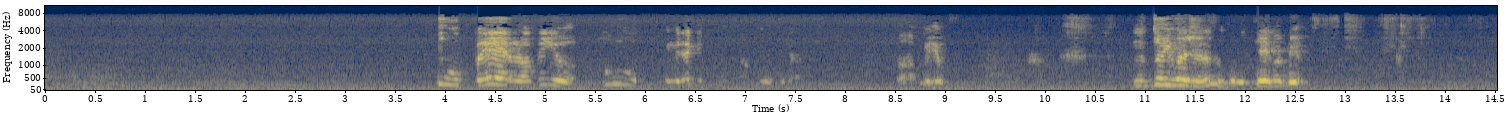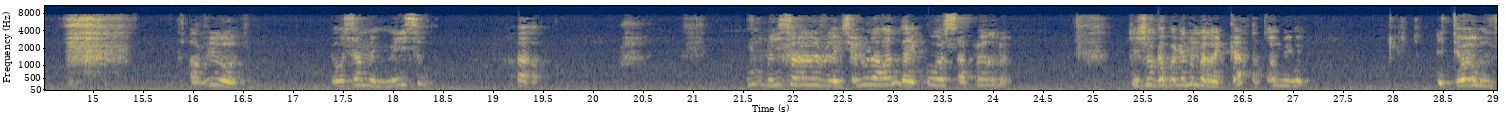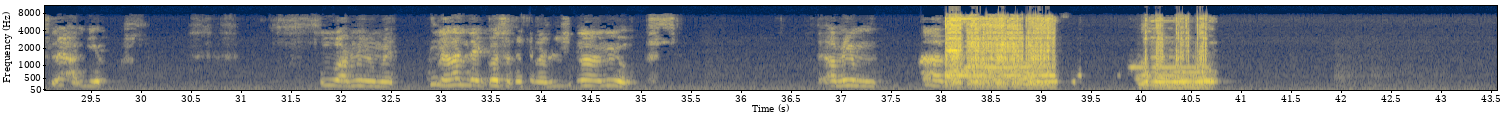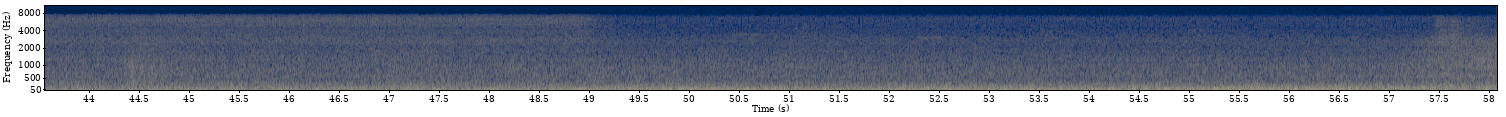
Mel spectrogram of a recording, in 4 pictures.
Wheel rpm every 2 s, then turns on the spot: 0, 0, 0, 0, 0, 0, 0, 0, 0, 0, 0, 0, 0, 0, 0, 0, 0, 0, 0, 0, 0, 0, 0, 0, 0, 0, 0, 0, 0.
none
